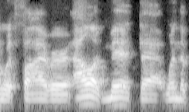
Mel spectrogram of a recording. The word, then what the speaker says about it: Fiverr: It's pronounced Fiverr because it's technically like $5 on it. So Fiverr. But Fiverr is a company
